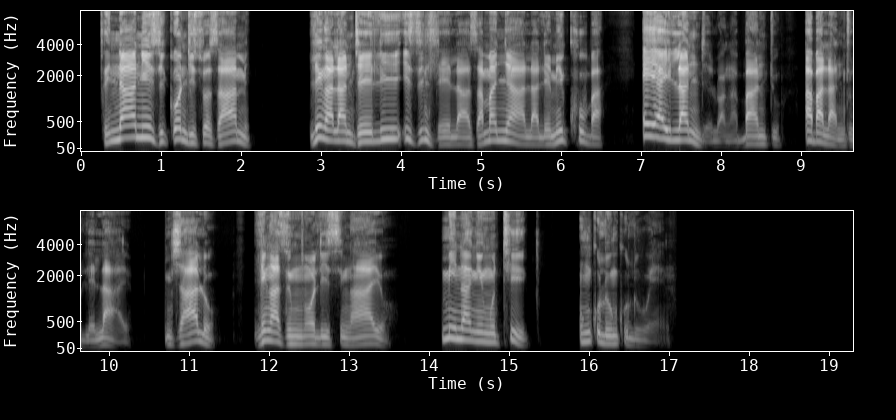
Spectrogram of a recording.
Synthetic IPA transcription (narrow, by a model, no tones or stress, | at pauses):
ɡ͡ǀ̥ʱinaniːziǃondʱisɔzami | liŋalandʱeliːzind͡ɮʱɛlazamaɲalalemikʰuβa | ɛjajilandʱɛ̰lwa̰ŋa̰βantʼu | aβalandʱulɛla̰ːjɔ | nd͡ʒʱalɔ | liŋaziŋ͡ǀʱolisiŋajɔ | minaŋiŋutʰi | uŋkʼuluŋkʼuluwḛːnu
